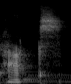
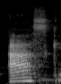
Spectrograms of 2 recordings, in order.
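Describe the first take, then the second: First: The word ends with a k then s sound. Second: The word ends with an s then k sound. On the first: Some speakers swap the two sounds. "some people say ax and they switch it" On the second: This is the standard form. "it's ask in standard English"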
